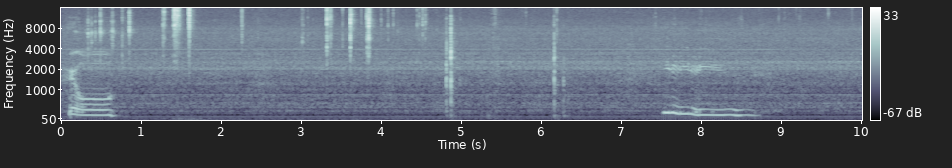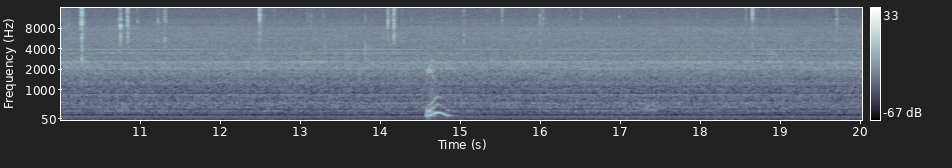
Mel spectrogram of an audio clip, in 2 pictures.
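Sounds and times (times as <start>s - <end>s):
metal clicks of lock tools: 0.3s - 2.3s
person humming hmm: 7.5s - 8.9s.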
